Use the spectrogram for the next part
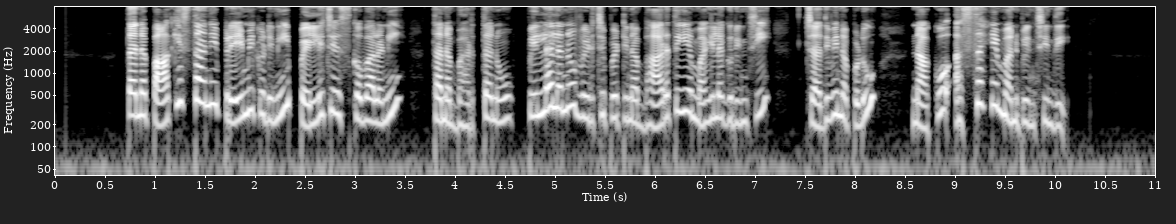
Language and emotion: Telugu, disgusted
